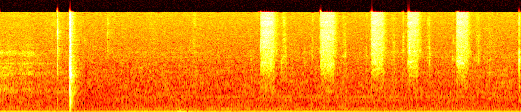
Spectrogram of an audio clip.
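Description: Five quick pumps of a Tattered Angels mist spray bottle, each a short hiss, about half a second apart. Before them, near the start, comes a single sharp click.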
